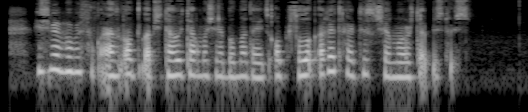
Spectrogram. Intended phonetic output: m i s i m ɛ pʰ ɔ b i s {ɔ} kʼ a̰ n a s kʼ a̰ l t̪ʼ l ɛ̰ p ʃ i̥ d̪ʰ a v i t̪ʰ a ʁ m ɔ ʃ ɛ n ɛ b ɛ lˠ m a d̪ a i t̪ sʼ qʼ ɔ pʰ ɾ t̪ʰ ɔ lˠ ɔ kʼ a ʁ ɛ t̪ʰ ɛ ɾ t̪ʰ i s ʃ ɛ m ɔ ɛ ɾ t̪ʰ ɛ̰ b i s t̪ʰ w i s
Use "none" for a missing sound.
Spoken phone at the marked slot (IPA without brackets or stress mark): u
